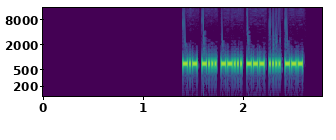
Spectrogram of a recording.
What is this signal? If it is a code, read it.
Morse code, heard as a keyed tone, about 78 wpm, 700 Hz. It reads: KB7OHO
